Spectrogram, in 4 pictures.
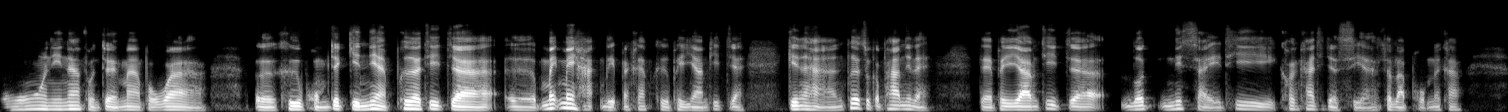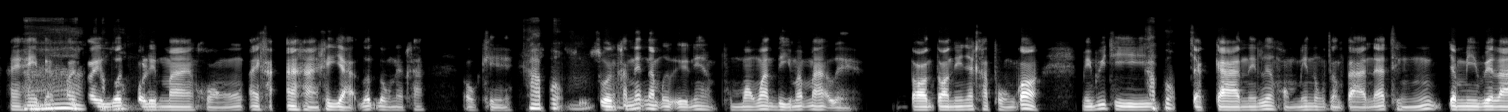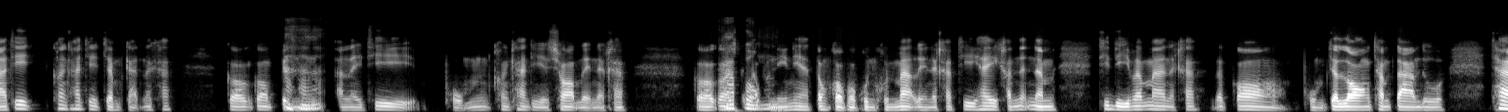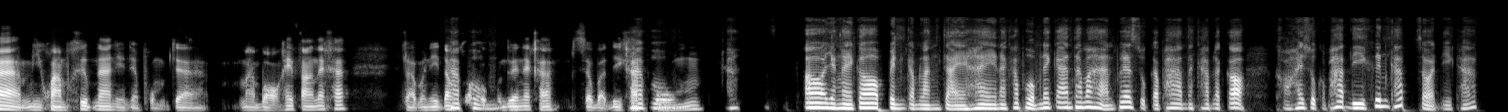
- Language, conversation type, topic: Thai, advice, อยากกินอาหารเพื่อสุขภาพแต่มีเวลาจำกัด ควรเตรียมเมนูอะไรและเตรียมอย่างไรดี?
- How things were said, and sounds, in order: other noise; tapping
